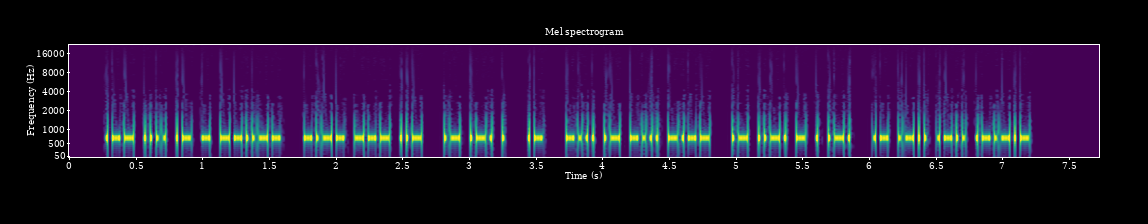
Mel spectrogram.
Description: Morse code, heard as a keyed tone, about 49 wpm, 700 Hz. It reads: WHAT, YOU ARE A BABY AFTER ALL.
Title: Sentences from Top 1300 Words 50wpm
